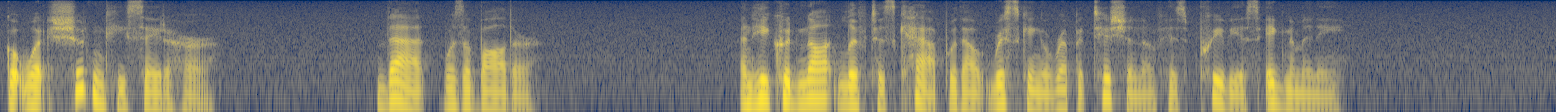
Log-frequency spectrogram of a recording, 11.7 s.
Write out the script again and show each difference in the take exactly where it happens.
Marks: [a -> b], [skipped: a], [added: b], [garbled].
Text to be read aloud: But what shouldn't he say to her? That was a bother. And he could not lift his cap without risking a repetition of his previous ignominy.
But what shouldn't he say to her? That was a bother. And he could not lift his cap without risking a repetition of his previous ignominy.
